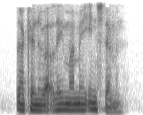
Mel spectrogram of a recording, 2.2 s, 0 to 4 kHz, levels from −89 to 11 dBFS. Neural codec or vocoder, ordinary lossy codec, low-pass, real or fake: codec, 16 kHz, 0.8 kbps, ZipCodec; MP3, 32 kbps; 3.6 kHz; fake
